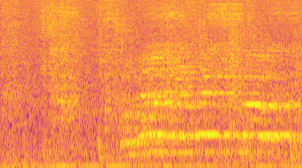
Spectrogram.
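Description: A person's voice holding one drawn-out sound for about a second and a half, its pitch rising slightly at the start, over a low steady hum.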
